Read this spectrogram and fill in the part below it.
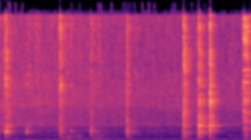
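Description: Spices for chana dal with bottle gourd crackle and sizzle in a hot pan while a spoon scrapes and stirs in sharp, irregular strokes, close up with no talking.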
